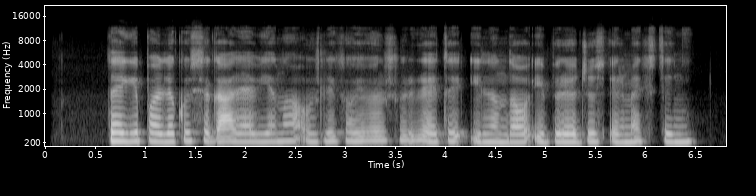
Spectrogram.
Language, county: Lithuanian, Marijampolė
